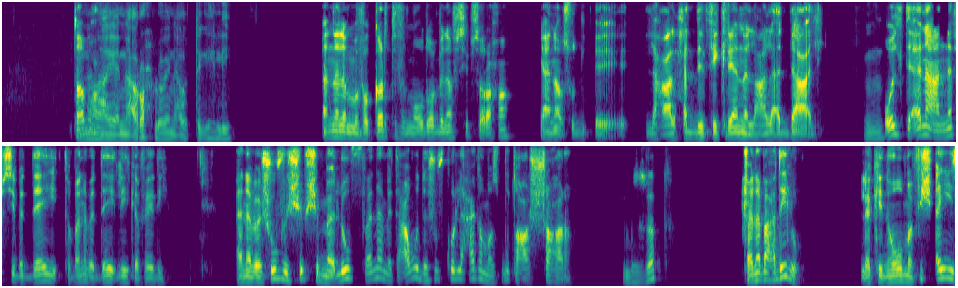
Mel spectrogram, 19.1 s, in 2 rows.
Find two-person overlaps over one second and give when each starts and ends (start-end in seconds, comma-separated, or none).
none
